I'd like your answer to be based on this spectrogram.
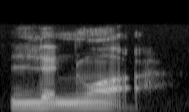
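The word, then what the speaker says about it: L.A. Noire: You said it wrong. It's Le Noir. All right. It's French.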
